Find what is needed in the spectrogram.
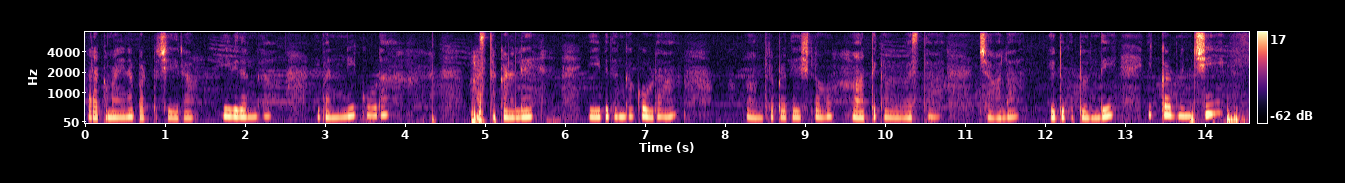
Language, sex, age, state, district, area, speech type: Telugu, female, 30-45, Andhra Pradesh, Guntur, urban, spontaneous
